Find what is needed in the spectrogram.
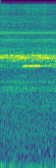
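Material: Nothing is struck.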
